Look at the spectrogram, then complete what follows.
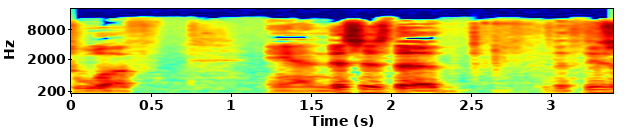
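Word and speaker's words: weft: prepare what's called the woof and it's it's spelled w-e-f-t but it's pronounced woof and this is the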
